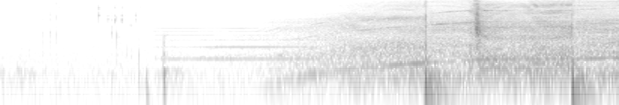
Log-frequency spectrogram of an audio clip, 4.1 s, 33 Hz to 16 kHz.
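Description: Festool CTC SYS cordless dust extractor switched on from its Bluetooth remote on the hose: after a faint click about a second in, its 36-volt suction turbine spins up from about two seconds in with a rising whine and airflow, growing louder to the end.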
